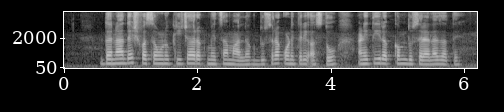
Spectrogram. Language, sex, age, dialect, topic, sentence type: Marathi, female, 25-30, Standard Marathi, banking, statement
